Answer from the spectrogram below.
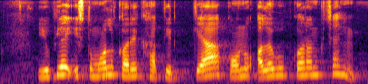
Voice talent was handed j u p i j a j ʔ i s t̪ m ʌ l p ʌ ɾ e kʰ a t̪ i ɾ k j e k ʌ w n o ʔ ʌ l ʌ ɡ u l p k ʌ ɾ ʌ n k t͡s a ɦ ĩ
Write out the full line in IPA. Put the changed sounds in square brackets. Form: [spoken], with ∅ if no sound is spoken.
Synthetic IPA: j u p i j a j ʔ i s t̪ m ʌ l [k] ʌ ɾ e kʰ a t̪ i ɾ k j [a] k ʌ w n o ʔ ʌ l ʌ ɡ u [∅] p k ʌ ɾ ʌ n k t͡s a ɦ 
